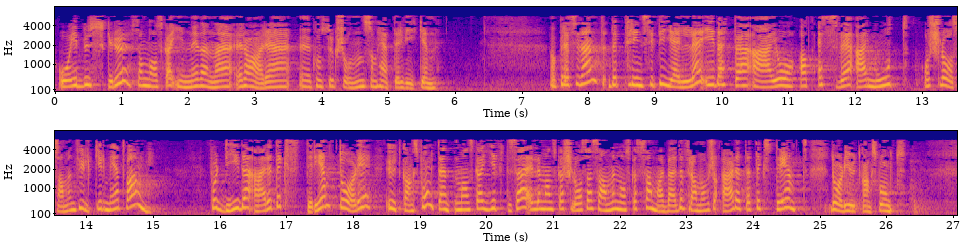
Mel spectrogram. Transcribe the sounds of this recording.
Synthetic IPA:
ʔɔɪbʉskəɾʉsɔmnoːskɑʔɪnːɪd̪ɛnːəɾɑːɾəkʰʊnst̪ɾʉkʂuːnn̩sɔmɦeːt̪əɾʋiːkən | ɔpʰɾɛsɪd̪ɛnt̪d̪ɛpʰɾɪnsɪpɪɛlːəʔɪd̪ɛt̪ːəʔæɾjʊʔɑt̪ʰɛsʋeːʔæɾmuːt̪ | ʔɔʂɭoːsɑmːənfʏlkəɾmɛt̪ʰʋɑŋː | fɔɖiːd̪ɛʔæɾɛt̪ɛkst̪ɾeːmt̪̚d̪oːɭɪʔʉːt̪ɡɑŋspʰʊŋkt̪ɛnt̪n̩mɑnskɑjɪft̪əsæɪɛlːəɾmɑnskɑʂɭoːsæɪsɑmːənːoːskɑsɑmːɑɾbæɪd̪əfɾɑmːɔːʋəʂɔʔæɖɛt̪ːəɛt̪ɛkst̪ɾeːmt̪d̪oːɭɪʉːt̪ɡɑŋspʊŋkt̪

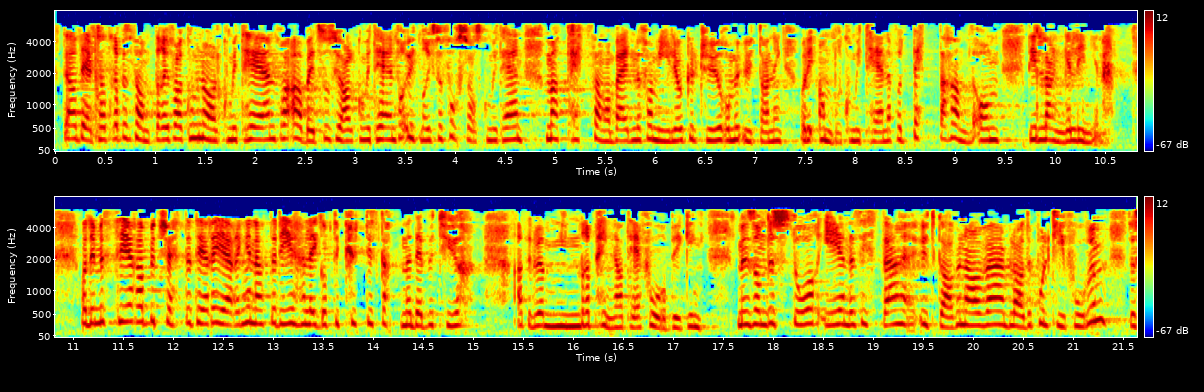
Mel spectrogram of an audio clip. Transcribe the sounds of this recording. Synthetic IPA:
d̪̥ɛhɑɾd̪eːlt̪ʰɑt̪ɾɛpɾəsn̩t̪ɑnt̪əɾɪfɾɑkʰʊmʉnɑːlkʰʊmɪt̪ʰeːənfɾɑʔɑɾbæɪd̪sʊsɪɑːlkʰʊmɪt̪ʰeːənfɾɑʉːt̪nʁiksɔfɔʁsʋɑːʁskʊmɪt̪ʰeːənmɑt̪ʰɛt̪ːsɑmːɑɾbæɪd̪mɛfɑmiːljəɔkʉlt̪ʰʉːɾɔmɛʔʉːt̪̚d̪ɑnːɪŋɔd̪ɪʔɑnd̪ɾəkʰʊmɪt̪ʰeːənəfɔd̪ɛt̪ːəɦɑnd̪ləɾɔmd̪̥ɪlɑŋːəlɪnjənə | ɔd̪ɛmɛseːɾɑʋbʉd̪ʂɛt̪ːət̪ʰɪlɾɛjeːɾɪŋənɑt̪d̪ɪlɛɡːəɾɔpt̪ʰɪlkʰʉt̪ːɪskɑt̪ːənəd̪ɛbət̪ʰyːɾʔɑ̰t̪̚d̪ɛb̪ɪmɪnd̪ɾəpʰɛŋːəɾt̪ʰɪlfoːɾəbʏɡːɪŋmɛnsɔmd̪ɛst̪oːɾɪɛnd̪əsɪst̪əʉːt̪ɡɑːʋənɑʋblɑːd̪əpʰʊlɪt̪ʰiːfuːɾʉmsɔ

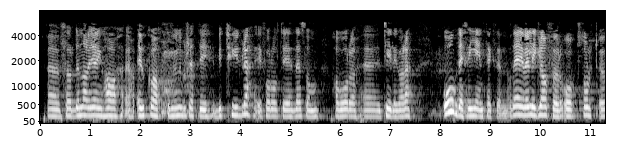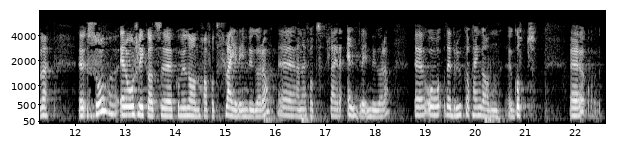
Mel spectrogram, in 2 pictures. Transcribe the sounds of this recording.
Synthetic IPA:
fɔɾd̪ɛnːəɾɛjeːɾɪŋɦɑɾɑʉkɑkʰʊmʉːnəbʉʂɛt̪ːɪbət̪ʰyːd̪ələɪfɔɾhɔlt̪ʰɪld̪ɛsɔm | hɑɾʋoːɾət̪ʰiːd̪lɪɡɑɾə | ʔɔɡd̪æɪfɾiːəɪnt̪ʰɛkt̪ʰə̰nɔ̰d̪ɛæɾjʊʋɛld̪ɪɡlɑːfɔɾɔst̪ɔlt̪ʰøːʋə | sɔæ̰ɾd̪ɛoːʂɭiːkɑt̪kʰʊmʉːnənhɑɾfɔt̪ːflæɪɾəɪnbʏɡɑɾəɛnɛfɔt̪ːflæɪɾəʔɛld̪ɾəɪ̰nbʏɡɑɾə | ʔɔd̪ɛbɾʉːkəɾpʰɛŋɡɑn̩ɡɔt̪ː

